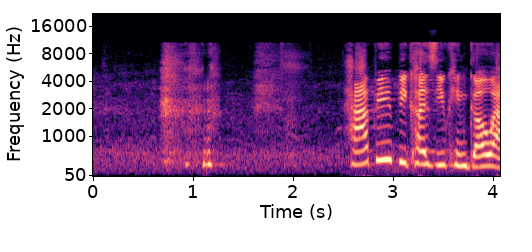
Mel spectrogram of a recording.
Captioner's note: laughing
